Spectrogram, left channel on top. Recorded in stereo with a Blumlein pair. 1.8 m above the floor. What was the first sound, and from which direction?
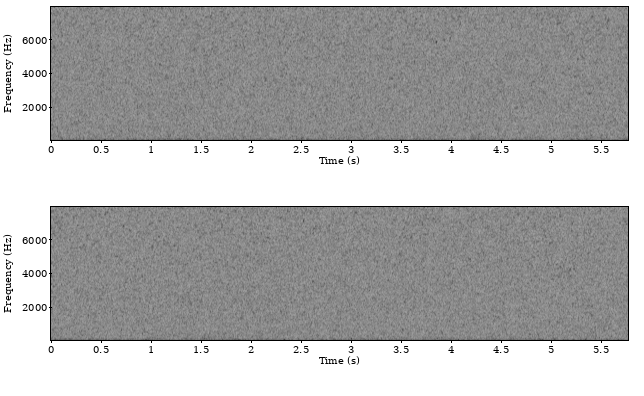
Only background noise.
